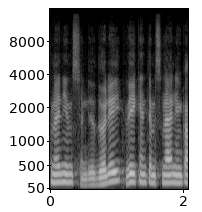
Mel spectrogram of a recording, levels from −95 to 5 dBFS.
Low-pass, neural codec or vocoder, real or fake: 14.4 kHz; autoencoder, 48 kHz, 32 numbers a frame, DAC-VAE, trained on Japanese speech; fake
